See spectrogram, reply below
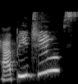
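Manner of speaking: put-on very high little girl voice. Retelling a video clip recorded in a little girl's voice: imitating a little girl's voice. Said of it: "a little girl's voice".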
